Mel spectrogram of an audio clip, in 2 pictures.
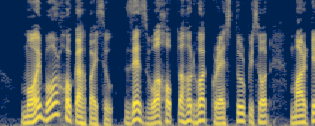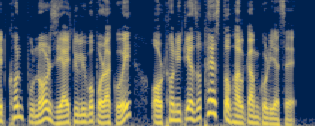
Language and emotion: Assamese, happy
